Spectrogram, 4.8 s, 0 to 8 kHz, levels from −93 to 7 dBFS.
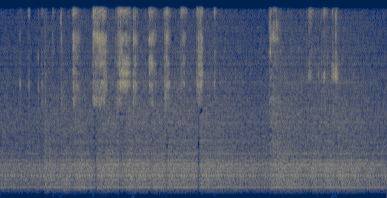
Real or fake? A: fake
